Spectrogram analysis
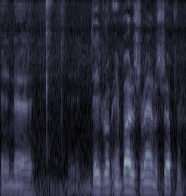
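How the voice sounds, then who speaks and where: Gravelly older man reminiscing. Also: medium pitch, fairly even intonation, measured pace. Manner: folksy, plain-spoken, rambling. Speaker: grandfather recounting his military past. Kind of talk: informal reminiscing, storytelling. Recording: noisy room, clear background noise.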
